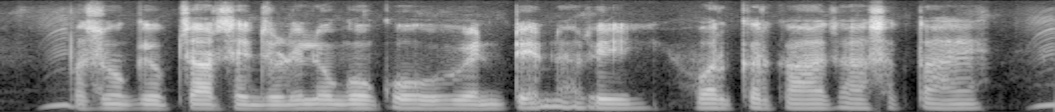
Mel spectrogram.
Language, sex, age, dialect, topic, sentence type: Hindi, male, 25-30, Marwari Dhudhari, agriculture, statement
